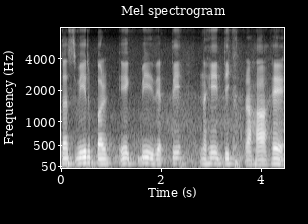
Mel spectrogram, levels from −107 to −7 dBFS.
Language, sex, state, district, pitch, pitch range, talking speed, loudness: Hindi, male, Arunachal Pradesh, Lower Dibang Valley, 110 Hz, 105-115 Hz, 120 wpm, -20 LUFS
